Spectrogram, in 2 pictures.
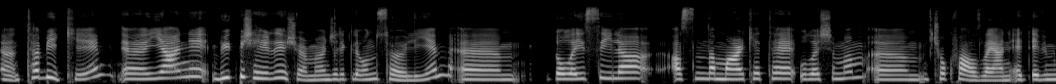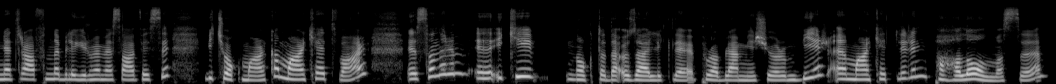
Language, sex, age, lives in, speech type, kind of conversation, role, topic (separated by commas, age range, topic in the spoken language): Turkish, female, 30-34, Germany, conversation, advice, user, Bütçemle uyumlu sağlıklı yemekler bulmaya nereden başlamalıyım?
